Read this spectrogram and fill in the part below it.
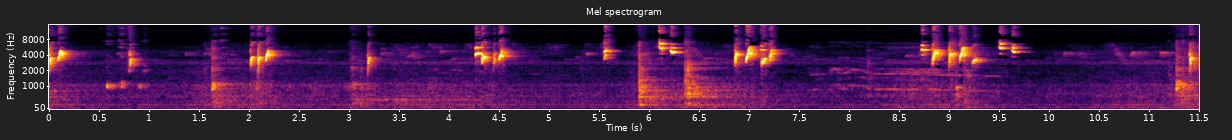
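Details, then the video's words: European goldfinch giving a stimulating 'batbata' twitter, meant to prompt a silent goldfinch to sing: bursts of bright, high chirps in quick clusters, separated by short pauses, over a faint steady indoor hum. "حسونك لا يغرد أسمعه هاته البتبتة وشاهد النتيجة"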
